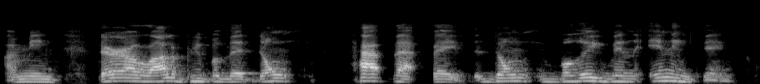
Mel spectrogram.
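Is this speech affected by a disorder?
Yes: traumatic brain injury.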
